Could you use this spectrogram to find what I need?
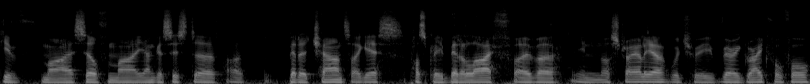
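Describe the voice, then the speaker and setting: On a very clean recording with a silent background, a man speaks at a fairly low pitch in monotone, flat intonation. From South Africa. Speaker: bar and restaurant developer. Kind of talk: interview.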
